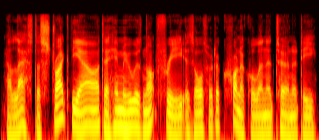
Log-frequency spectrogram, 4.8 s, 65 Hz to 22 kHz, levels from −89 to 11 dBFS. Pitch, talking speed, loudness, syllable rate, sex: 100 Hz, 215 wpm, -18 LUFS, 5.5 syllables/s, male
